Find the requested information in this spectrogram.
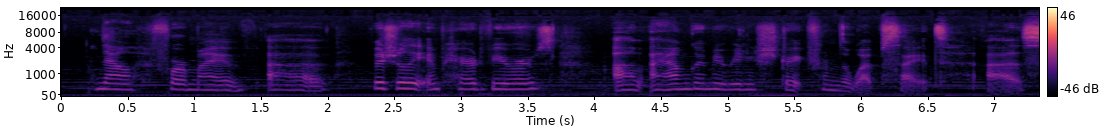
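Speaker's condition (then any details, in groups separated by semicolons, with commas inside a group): No condition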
